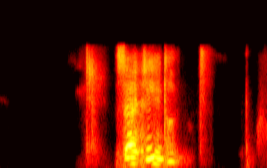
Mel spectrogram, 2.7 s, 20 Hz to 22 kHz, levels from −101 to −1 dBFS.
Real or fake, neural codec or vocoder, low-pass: fake; codec, 16 kHz, 1 kbps, FreqCodec, smaller model; 7.2 kHz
